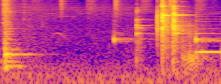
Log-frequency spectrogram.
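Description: Small metal hand dumbbells set down on a hard floor, clinking and ringing briefly in the second half. A plucked-string music cue sounds once at the start and comes back at the end.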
